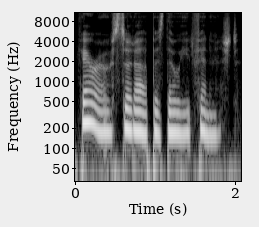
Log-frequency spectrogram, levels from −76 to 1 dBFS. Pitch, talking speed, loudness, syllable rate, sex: 185 Hz, 230 wpm, -17 LUFS, 5.4 syllables/s, female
